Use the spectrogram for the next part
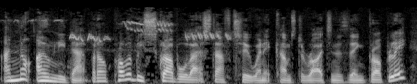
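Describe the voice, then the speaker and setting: An actor playing a pretentious, defensive fairy-tale writer in a radio play, prickly and pompous. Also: male voice, medium pitch, big pitch swings, fast talker, a bit bright, slight background noise. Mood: offended, defensive.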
